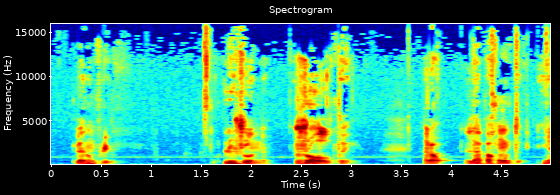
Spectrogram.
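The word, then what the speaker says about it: жёлтый: On a la lettre yo, vous voyez que ça s'écrit желтый. Sauf qu'en fait, après un G, après la lettre G, le yo se prononce O. Comme si c'était un O en fait. C'est pour ça qu'on dit желтый et pas желтый.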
